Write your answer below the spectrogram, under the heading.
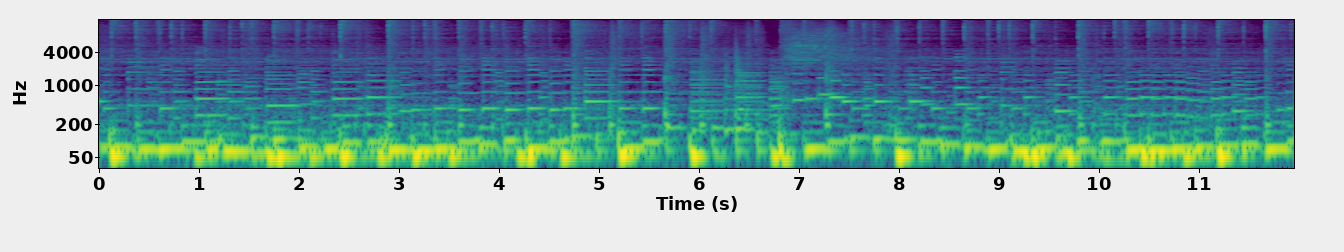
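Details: Driving drum-kit music with heavy bass drum, cymbals and a melodic line plays throughout, and no animal voice can be picked out.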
